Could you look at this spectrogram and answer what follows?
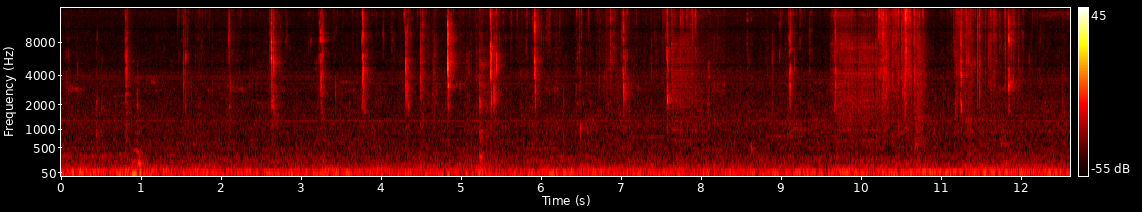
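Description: Close mouth sounds of eating: chewing, lip smacks and crunching of fresh vegetables and lettuce wraps, heard as many irregular short clicks, with a brief rustling crunch about ten seconds in. A low steady hum runs underneath.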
